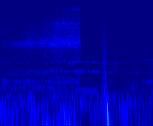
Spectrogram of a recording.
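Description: Electric hair clippers buzzing as they shave through hair, cutting off suddenly about a second in; a single sharp click follows.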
